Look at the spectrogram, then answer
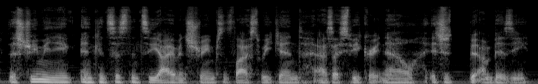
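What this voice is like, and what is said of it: Voice sounds sick. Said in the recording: “I was sick this week. You might be able to hear it in my voice. I'm still not completely better.”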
